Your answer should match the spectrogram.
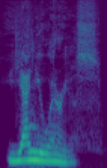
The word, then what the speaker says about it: Januarius: This means that the first of our 2 new months was pronounced as if it started with the letter Y, Januarius.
